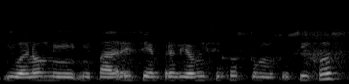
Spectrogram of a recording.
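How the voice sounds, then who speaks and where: Here a middle-aged vlogger with a Mexican accent shares personal reflections through a family story, speaking at a moderate pace in a low, level tone. She's chatty and habitually adds a questioning "¿no?" to her phrases; the audio is a bit dull with faint noise.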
